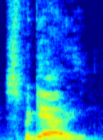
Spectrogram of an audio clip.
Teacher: Reparem que os americanos gostam de transformar desses T's aí em um som meio R. Spaghetti, em vez de spaghetti.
